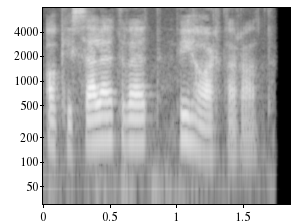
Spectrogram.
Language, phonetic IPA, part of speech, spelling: Hungarian, [ˌɒki ˈsɛlɛtvɛt ˈviɦɒrtɒrɒt], proverb, aki szelet vet, vihart arat
- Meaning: sow the wind, reap the whirlwind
